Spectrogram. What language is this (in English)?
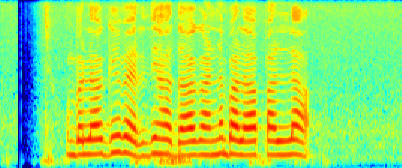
Sinhala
